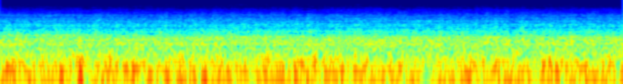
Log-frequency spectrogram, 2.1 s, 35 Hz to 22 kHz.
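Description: Hero XPulse 200 motorcycle running at steady riding speed, its single-cylinder engine blended with a steady rush of wind on the action camera's microphone.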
